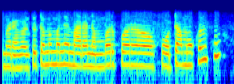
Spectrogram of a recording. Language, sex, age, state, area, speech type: Gujarati, female, 30-45, Gujarat, urban, conversation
